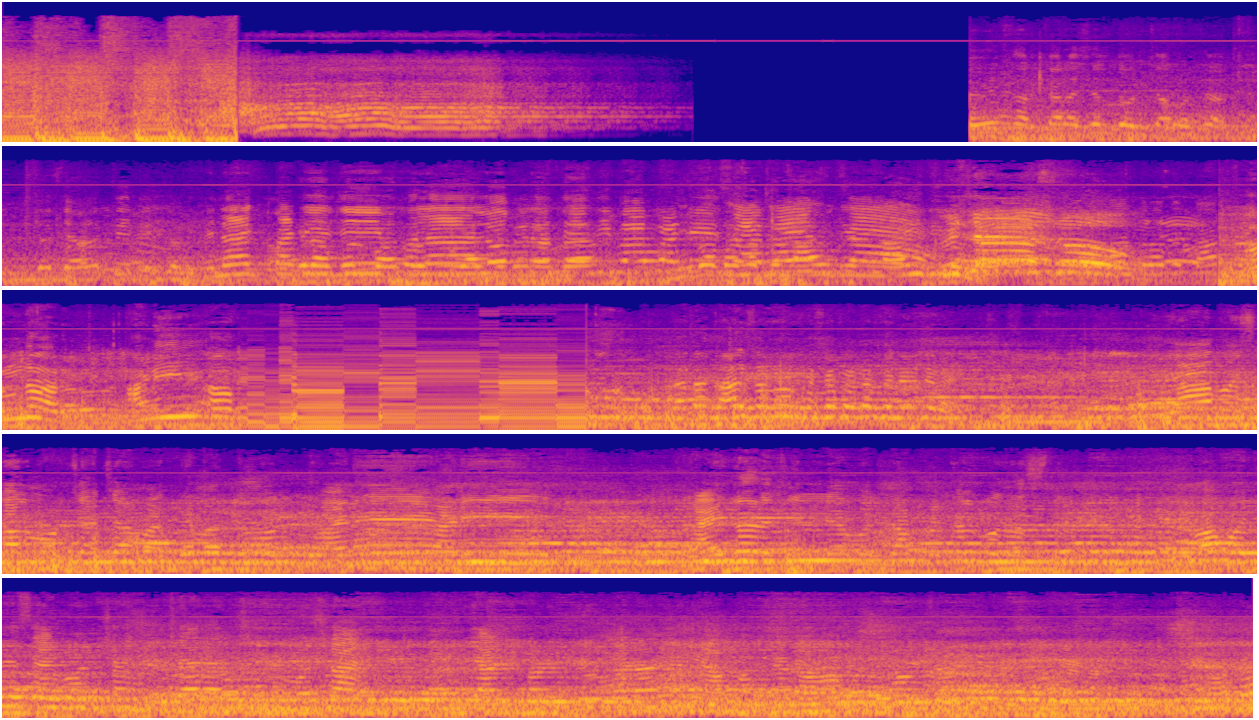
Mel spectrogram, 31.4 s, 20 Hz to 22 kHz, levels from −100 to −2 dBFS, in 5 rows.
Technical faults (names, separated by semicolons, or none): robotic sound from repeated short buffers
